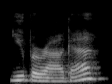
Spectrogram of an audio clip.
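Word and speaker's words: Uberuaga: for your time today my name is ubaraga it's a mouthful it's Basque and it's spelled u-b-e-r-u-a-g-a and I am a mother of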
